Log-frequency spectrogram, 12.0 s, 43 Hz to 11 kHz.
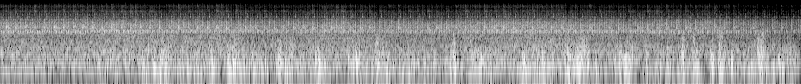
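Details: Ford Ranger 3.0 Limited diesel, cold engine at idle: rough, irregular knocking clatter, a couple of knocks a second over the engine note; mechanic and pump specialist could not find the cause, selling shop could not fix it.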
